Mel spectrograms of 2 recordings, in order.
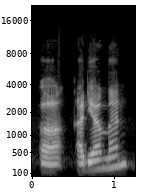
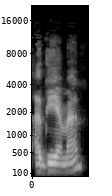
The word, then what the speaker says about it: Adiyaman: Adiaman, sorry if I'm pronouncing the name wrong. Yeah, thank you, Krishna. My name is Adiyaman.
